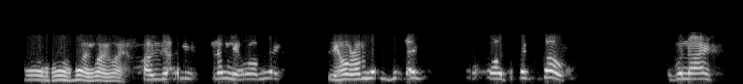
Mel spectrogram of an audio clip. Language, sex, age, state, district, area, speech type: Manipuri, male, 60+, Manipur, Imphal East, rural, conversation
